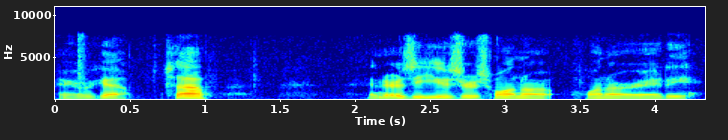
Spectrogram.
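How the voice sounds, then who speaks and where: Brief: gravelly low-voiced guy, casual tech tutorial, talks to himself while clicking. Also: animated, normal speed, fairly bright tone, lo-fi sound. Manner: thinking aloud, muttering to himself while clicking. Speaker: IT tutorial host. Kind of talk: casual screen-recorded tech walkthrough.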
